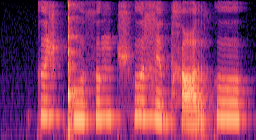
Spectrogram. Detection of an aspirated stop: present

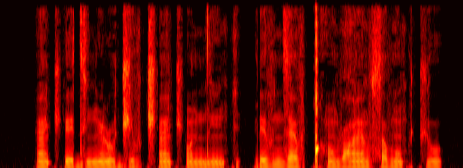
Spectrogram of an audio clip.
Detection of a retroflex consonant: present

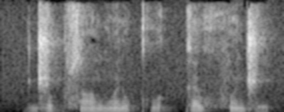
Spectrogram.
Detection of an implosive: absent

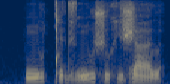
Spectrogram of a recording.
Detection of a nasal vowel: absent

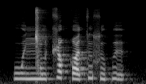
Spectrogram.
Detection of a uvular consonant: present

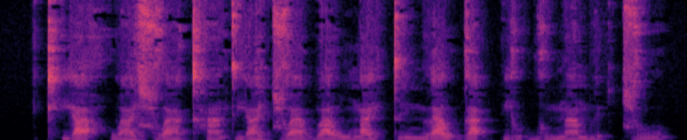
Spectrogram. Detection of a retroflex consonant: absent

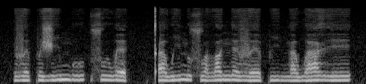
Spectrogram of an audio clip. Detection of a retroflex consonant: absent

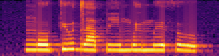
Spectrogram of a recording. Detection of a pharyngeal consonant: absent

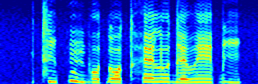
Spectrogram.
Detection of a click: absent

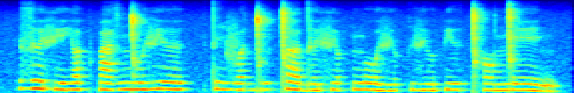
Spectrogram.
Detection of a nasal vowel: absent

